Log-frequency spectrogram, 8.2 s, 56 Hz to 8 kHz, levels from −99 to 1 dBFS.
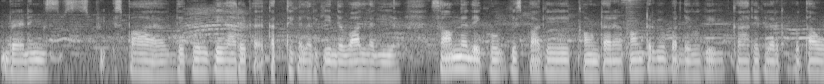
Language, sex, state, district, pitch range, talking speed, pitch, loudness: Hindi, female, Madhya Pradesh, Katni, 110-120 Hz, 210 wpm, 115 Hz, -20 LUFS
